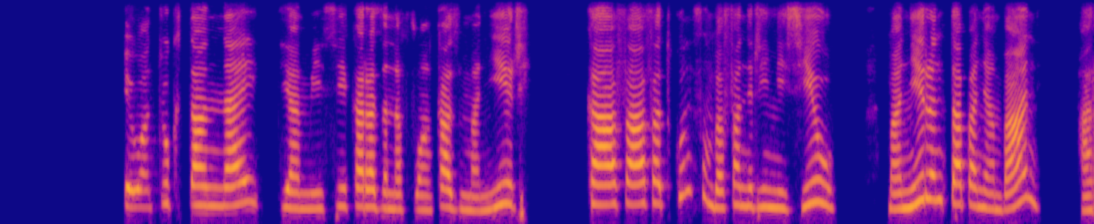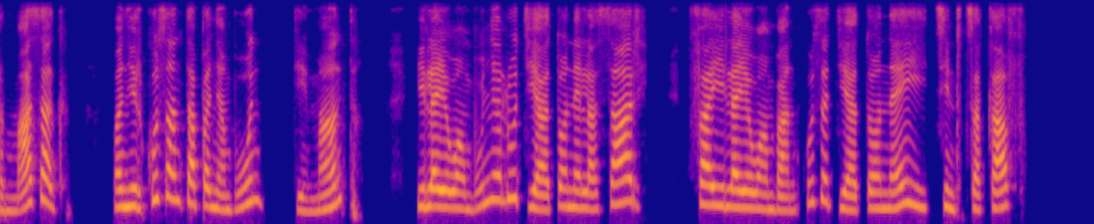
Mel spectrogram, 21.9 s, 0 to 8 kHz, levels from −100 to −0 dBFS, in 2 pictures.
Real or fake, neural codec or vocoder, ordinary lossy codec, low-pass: real; none; Opus, 32 kbps; 7.2 kHz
